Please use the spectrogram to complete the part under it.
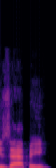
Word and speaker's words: Zappe: Bailey Zappe, that's how they pronounced it. We couldn't get the pronunciation right last week, but uh, was a live option for them 10 for 15, 99 passing yards.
